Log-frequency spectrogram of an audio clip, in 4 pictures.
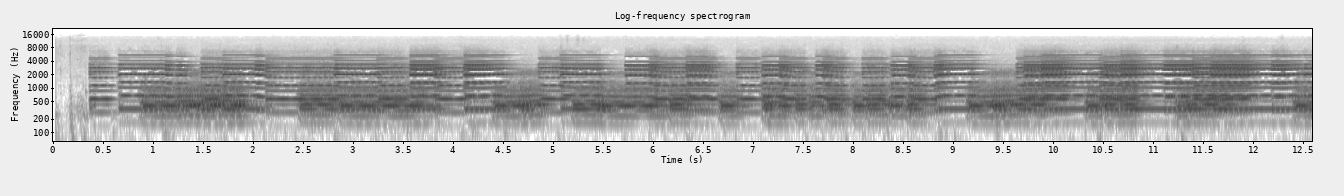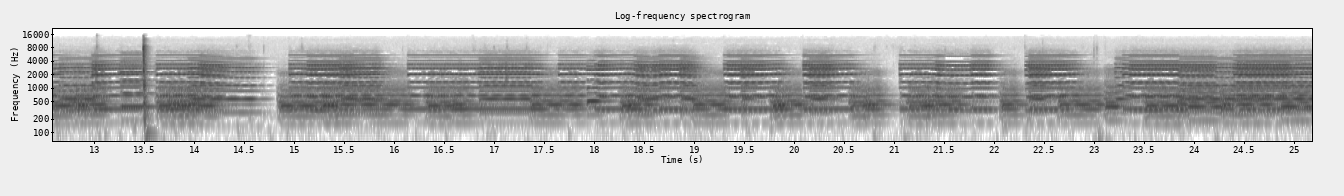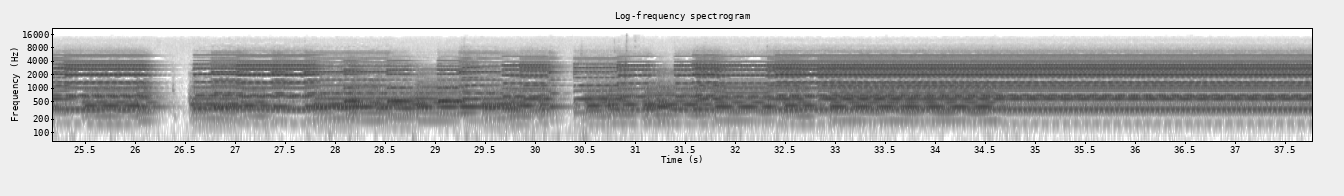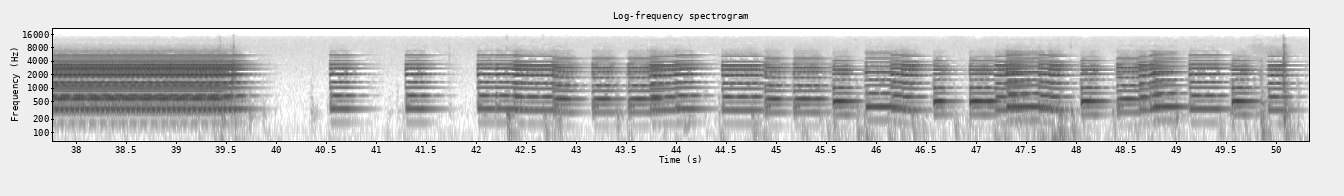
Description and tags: Creepy walking music
I can assure you this is original because I don't know even know how to read or play music.
This is an original track that has been made for our upcoming film. I put my cheap keyboard on the organ setting and played with it until I heard something that almost sounded intentional. More importantly, if you do use it, I would love to see what you use it for it. Please drop a link :)
Cathedral, iphone, keyboard, Organ, Music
